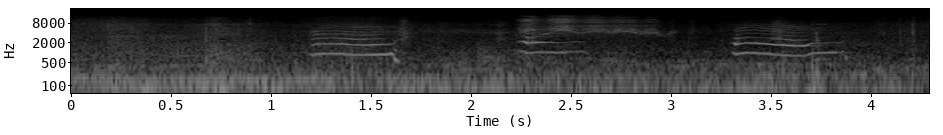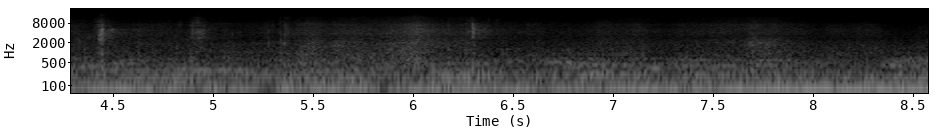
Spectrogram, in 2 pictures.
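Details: Homeless calico cat in Morocco, black spot on its nose, gives three clear meows about a second apart, each bending downward at the end, followed by a stretch of low street noise with no further calls.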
